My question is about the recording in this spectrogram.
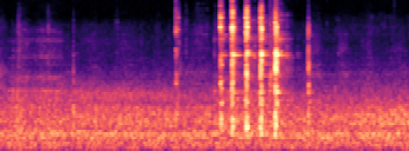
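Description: Wire whisk stirring dry flour blend in a metal bowl, with a quick run of about half a dozen light clinks of the tines against the bowl about two seconds in, over a faint steady hiss.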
